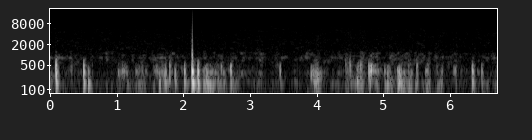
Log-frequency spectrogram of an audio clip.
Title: Fit male stomach noise after bowel movements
